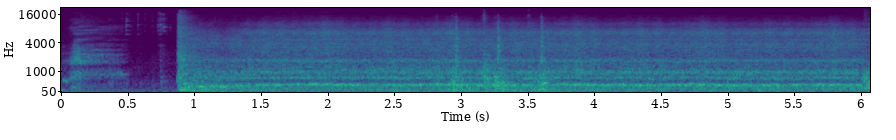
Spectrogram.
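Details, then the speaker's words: 1970 Ford F250 dually 302 V8 after a top-end rebuild, starting then dying: it catches and runs with an uneven, wavering beat and small stumbles; it is short on choke, not flooding. "I got just the choke. It's killing itself."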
